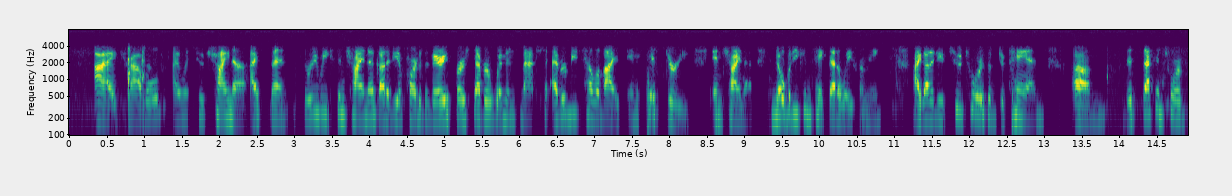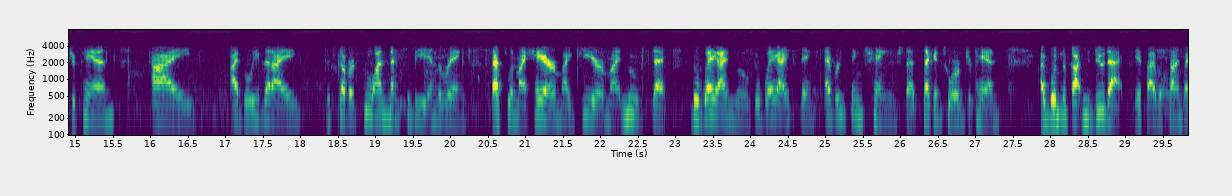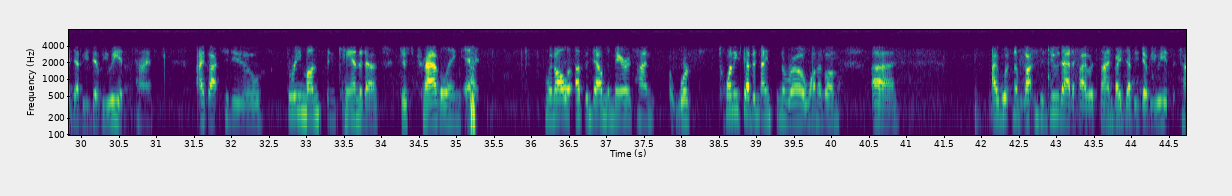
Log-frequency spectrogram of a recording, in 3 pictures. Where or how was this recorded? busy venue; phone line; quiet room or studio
phone line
